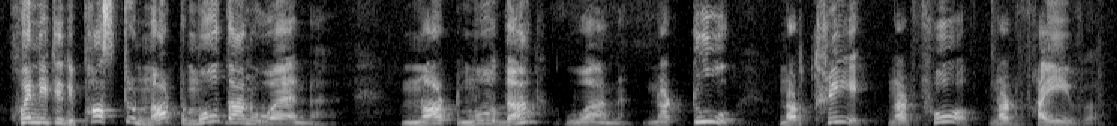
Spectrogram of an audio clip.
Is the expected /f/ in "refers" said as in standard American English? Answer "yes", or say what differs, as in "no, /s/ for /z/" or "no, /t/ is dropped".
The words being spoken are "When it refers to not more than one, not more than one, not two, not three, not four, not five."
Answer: no, /p/ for /f/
